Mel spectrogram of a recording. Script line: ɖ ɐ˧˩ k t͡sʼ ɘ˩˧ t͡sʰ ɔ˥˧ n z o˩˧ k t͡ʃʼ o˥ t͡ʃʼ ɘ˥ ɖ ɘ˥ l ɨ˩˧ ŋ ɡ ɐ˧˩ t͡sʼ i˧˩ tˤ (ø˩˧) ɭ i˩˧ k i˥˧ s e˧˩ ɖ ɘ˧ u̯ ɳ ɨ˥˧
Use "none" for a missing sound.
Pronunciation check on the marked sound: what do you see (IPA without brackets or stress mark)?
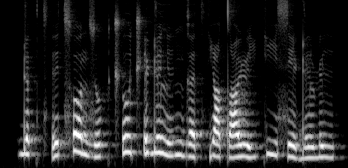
e˩˧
